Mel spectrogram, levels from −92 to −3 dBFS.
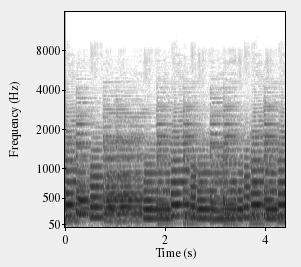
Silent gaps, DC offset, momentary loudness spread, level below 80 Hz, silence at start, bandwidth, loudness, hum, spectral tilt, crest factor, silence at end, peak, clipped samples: none; under 0.1%; 2 LU; -44 dBFS; 0 s; 4.9 kHz; -18 LUFS; none; -10.5 dB/octave; 12 dB; 0 s; -6 dBFS; under 0.1%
